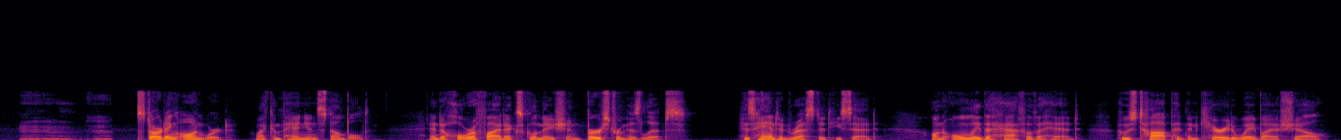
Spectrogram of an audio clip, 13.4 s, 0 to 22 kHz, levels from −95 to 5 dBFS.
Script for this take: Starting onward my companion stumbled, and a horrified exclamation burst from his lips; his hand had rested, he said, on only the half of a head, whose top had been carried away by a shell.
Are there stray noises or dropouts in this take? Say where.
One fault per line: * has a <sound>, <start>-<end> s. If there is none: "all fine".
* has a throat clearing, 0.2-1.1 s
